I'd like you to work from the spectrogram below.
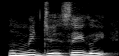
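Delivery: ordinary delivery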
